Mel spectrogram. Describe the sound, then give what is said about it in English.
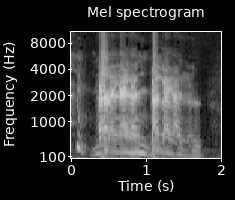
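A person imitates a dog with two drawn-out, howling barks in quick succession, loud, the second slightly shorter than the first. “And he starts barking, and he's like, oh, my God. My kid's a dog.”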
